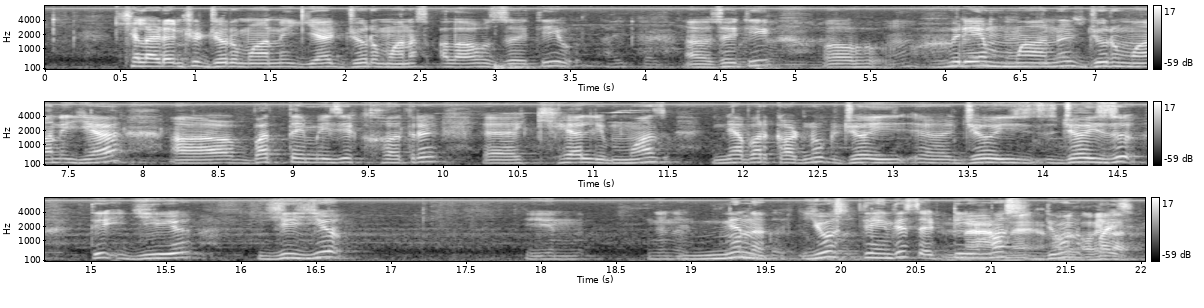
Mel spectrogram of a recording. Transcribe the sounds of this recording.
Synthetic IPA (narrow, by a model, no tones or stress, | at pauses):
kʰelaːɽʲent͡ʃʰid͡ʒuɾmaːnɨjad͡ʒuɾmaːnɐsɐlaːwzɐt̪i | zət̪i | ɦuɾeːmaːnɨd͡ʒuɾmaːnɨja | bɐt̪ːɐmezikʰɐːt̪ɾɨ | kʰeːlimɐnz | nʲɐbɐɾkɐɖnukd͡ʒ | d͡ʒɐːizɨt̪iji | jiji | ninɨjuːst̪iːnd̪isʈiːmɐsd̪uːnpɐjz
